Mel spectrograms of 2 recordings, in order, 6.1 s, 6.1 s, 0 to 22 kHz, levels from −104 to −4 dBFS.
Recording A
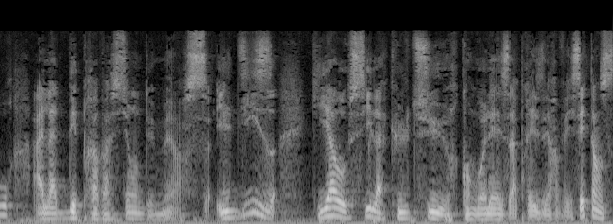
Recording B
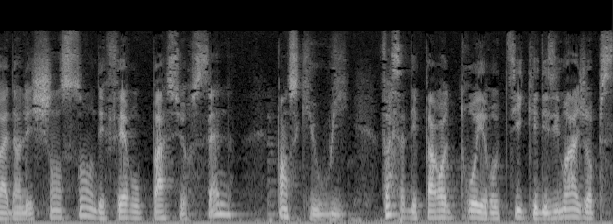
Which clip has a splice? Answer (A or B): B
